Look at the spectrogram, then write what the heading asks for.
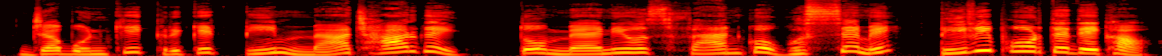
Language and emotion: Hindi, angry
